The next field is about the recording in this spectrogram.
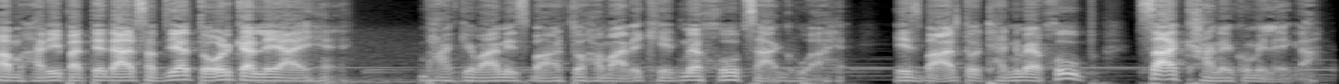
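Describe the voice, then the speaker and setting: A man acts an older father-in-law and farmer in a cartoon family tale. His voice is deep, and he speaks heartily, with the authority of the head of the house. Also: normal speed, soft background music. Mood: pleased, commanding. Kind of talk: animated Hindi family story dialogue.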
